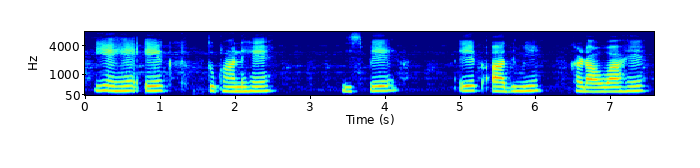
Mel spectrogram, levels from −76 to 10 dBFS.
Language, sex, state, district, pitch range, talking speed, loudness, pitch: Hindi, female, Uttar Pradesh, Saharanpur, 215-230 Hz, 80 wpm, -19 LUFS, 225 Hz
